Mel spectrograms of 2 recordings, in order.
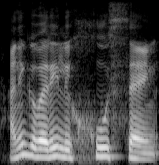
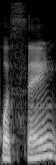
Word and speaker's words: Hossein: They said, "Your name is Hoossain." I said... I... I taught them how to pronounce my name correctly. They would say "Hoossain". I'd correct them: "No, with an O, it's Hossein."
